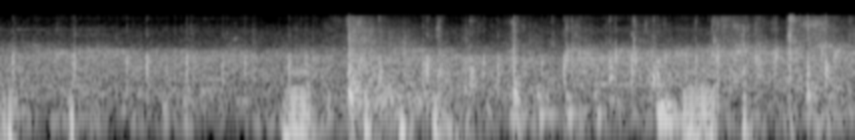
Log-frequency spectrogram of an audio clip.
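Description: Celluloid table tennis ball clicking off rackets and the table during a rally: a string of sharp, irregular ticks, a sharper crack about halfway through. Steady crowd noise with shouting voices runs underneath.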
